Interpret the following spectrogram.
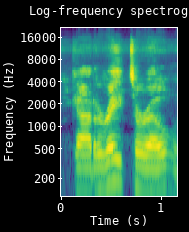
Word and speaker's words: Querétaro: The Mexican side, you pronounce it Querétaro. Again, the accent's on that R-E, that second syllable.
